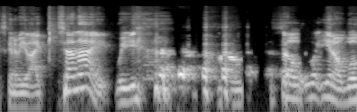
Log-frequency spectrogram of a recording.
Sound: laughter

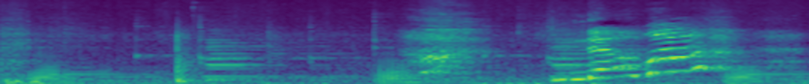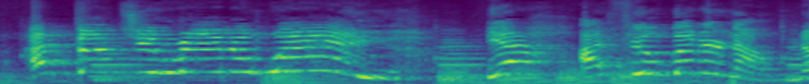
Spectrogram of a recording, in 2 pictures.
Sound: gasps

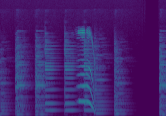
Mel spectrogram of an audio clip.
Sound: Great Gazoo teleport noise

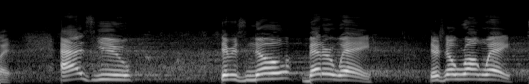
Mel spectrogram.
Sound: audience laughs

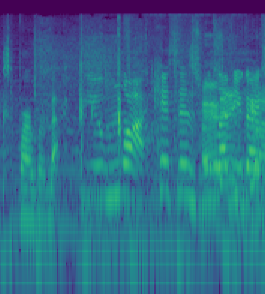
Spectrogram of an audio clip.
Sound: lips smacking

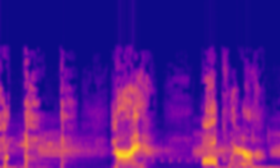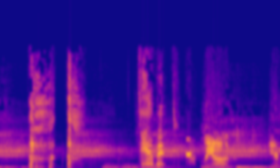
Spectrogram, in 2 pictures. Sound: coughs

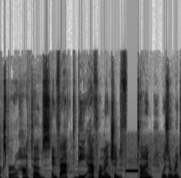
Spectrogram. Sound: beep

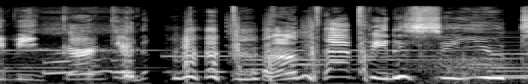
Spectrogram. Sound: laughing

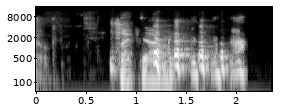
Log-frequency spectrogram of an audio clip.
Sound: chuckling

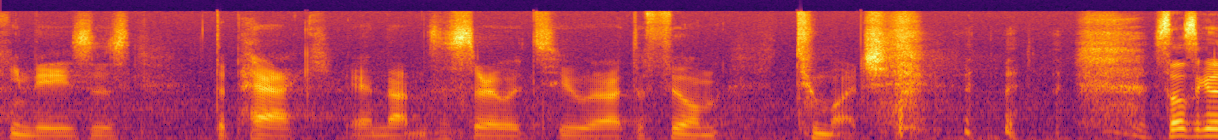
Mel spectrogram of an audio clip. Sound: laughs

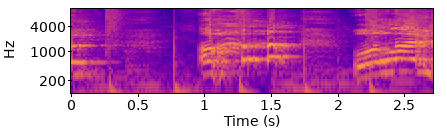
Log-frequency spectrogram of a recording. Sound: laughs

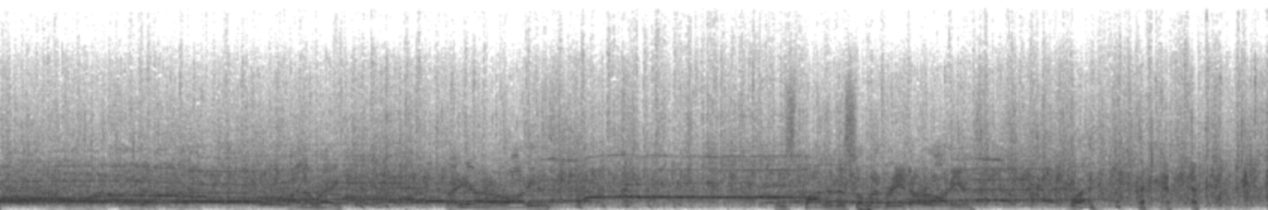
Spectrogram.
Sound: cheers and applause

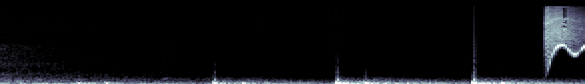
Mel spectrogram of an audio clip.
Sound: low heartbeat noise

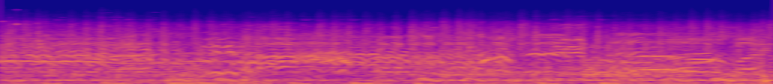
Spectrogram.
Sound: laughs

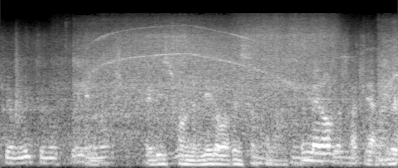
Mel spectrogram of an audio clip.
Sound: speaking in foreign language; power saw in the distance

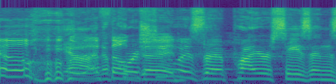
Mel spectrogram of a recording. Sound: laughter

